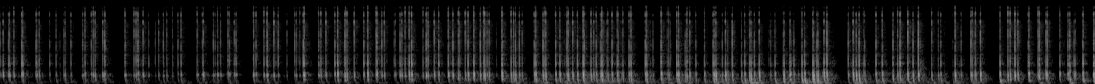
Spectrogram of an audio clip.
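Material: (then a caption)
Paper. Long fingernails rapidly tap and scratch the glossy paper cover of a paperback manga. The result is a dense, crackly stream of quick, dry clicks and bright scratchy rustling, broken by a few brief pauses. Each tap stops almost instantly, with no ring.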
